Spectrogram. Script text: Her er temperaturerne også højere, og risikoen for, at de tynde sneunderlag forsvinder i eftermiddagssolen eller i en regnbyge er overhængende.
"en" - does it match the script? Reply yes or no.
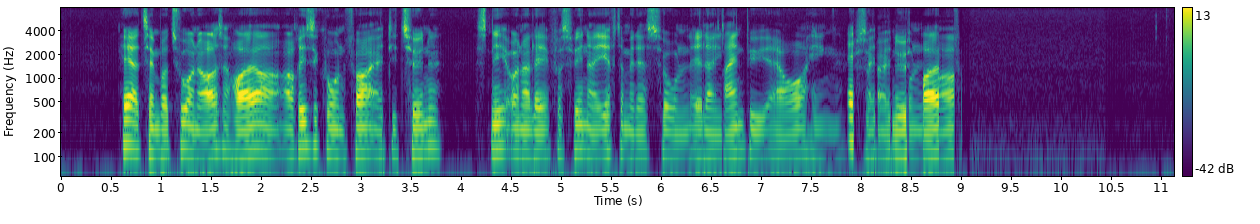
no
